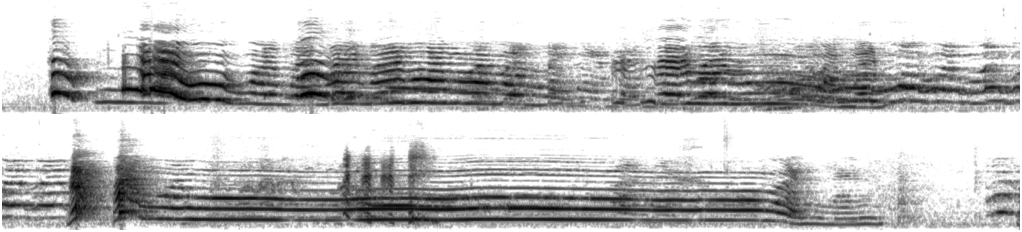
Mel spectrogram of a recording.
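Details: A pet dog howls at length, starting with yipping wavering notes that settle into long steady drawn-out howls, a few sharp breaks midway, then a low falling finish.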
